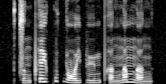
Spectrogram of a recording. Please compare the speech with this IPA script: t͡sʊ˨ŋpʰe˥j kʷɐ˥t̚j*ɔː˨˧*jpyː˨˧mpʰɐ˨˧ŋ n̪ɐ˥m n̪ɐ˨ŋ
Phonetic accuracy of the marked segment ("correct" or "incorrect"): correct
